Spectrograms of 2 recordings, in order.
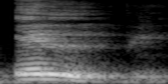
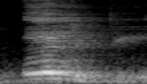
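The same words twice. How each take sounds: First: एलपी spelled as el-pee, first letter stressed; एलपी with a stressed el sound; letters said apart. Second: एलपी spelled out slowly, letter by letter; एलपी pronounced letter by letter; letters said apart. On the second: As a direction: say एलपी as separate letters, el-pee. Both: Shown as a demonstration. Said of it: "जैसे हम pronunciation इसका करते हैं".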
